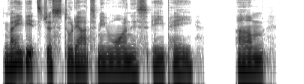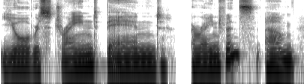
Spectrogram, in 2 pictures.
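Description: Gravelly man hosting a music chat. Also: fairly low pitch, fairly even intonation, takes it slowly, mellow. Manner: rambling, enthusiastic, many fillers. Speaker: podcast host. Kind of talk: casual music interview.

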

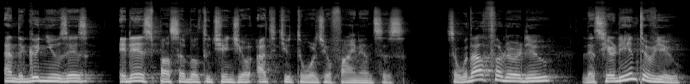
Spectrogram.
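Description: A man's voice: medium pitch, very animated, fairly quick. A man from Belgium, hosting a podcast interview, friendly, with many fillers and self-corrections. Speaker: podcast host.

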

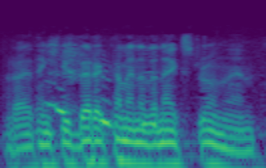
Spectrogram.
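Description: A low-pitched American lawman played by a man, calm and methodical, questions people in a measured, matter-of-fact way. It is western radio drama from the 1950s, muffled and noisy with age. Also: natural voice. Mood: probing, calm. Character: Texas Ranger, calm, methodical, probing male investigator. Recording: muffled old radio recording with noise.

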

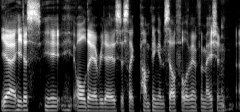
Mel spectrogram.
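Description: A man hosting a podcast chats in a laid-back way, full of likes and ums. His voice is low and smooth. It's recorded close and dry. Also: completely flat delivery, fairly quick, pushed and bright, dry recording. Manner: laid-back, chatty, uses filler words. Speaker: podcast host. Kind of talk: casual podcast chat.

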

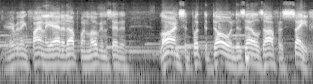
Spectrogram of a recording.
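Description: An American actor playing a quick-witted, wisecracking crime photographer in a 1950s radio drama, with a brisk, slangy delivery. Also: male voice, mid-range voice, music in the background, natural voice, rough recording. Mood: explaining calmly. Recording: old 1950 radio broadcast recording.

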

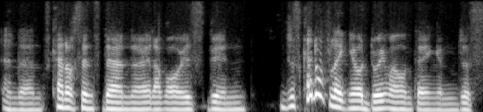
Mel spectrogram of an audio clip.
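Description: A man's voice: medium pitch, brisk, no echo. Young man from Singapore on a tinny line. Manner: casual, many fillers like "like" and "you know", easy laughs. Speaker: guest, digital freelancer. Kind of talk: casual interview chat. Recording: tinny phone-like remote line, dry.

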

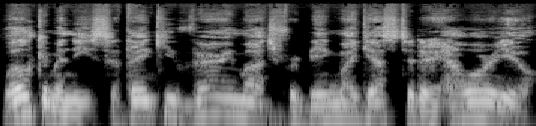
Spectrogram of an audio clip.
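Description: Husky man hosting an interview. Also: a little high, lively intonation, a little fast, no room sound. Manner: courteous, stumbles and repeats words. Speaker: host, interviewer.

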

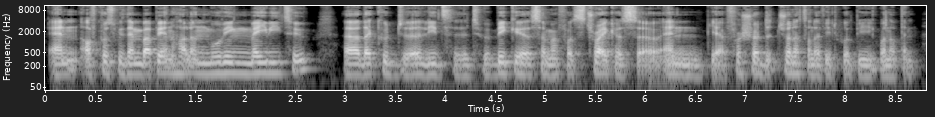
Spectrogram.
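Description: A man with a clear French accent talks football as a podcast guest, his voice gravelly with a touch of fry. He speaks hesitantly, filling gaps with "uh" and restarting phrases, as a non-native speaker does. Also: mid-range voice, flat delivery, normal speed, few pauses, a little mellow. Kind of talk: casual podcast chat.

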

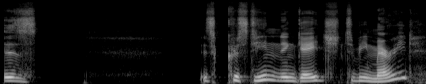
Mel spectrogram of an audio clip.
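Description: A man's voice: on the high side, huge pitch swings, measured pace, voice pushed up. A man playing a flustered young nobleman. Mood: choked. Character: troubled young nobleman, confused and earnest.

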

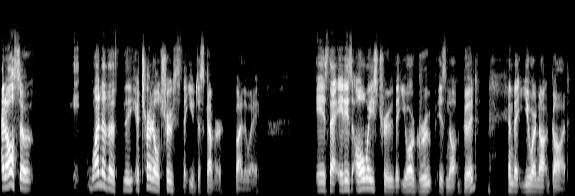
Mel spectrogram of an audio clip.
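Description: A man's voice: medium pitch, big pitch swings, unhurried, a bit bright, dry recording, lo-fi sound. A man talking through religious ideas in a casual, conversational but emphatic teaching manner.

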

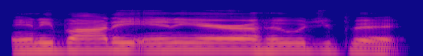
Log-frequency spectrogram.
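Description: High, bright-voiced male radio interviewer. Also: level tone, fast talker, clear, resonant tone. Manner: informal, jokey. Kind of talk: casual interview chat.

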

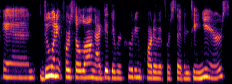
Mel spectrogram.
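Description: A woman's voice: a little high, fairly even intonation, normal speed, no room sound. Earnest woman from Puerto Rico. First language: Spanish. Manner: earnest, conversational with occasional fillers. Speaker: foundation president and executive director. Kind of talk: interview, personal recollection.

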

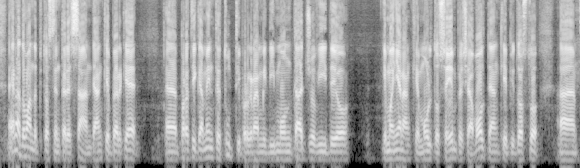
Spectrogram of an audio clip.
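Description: A man's voice: low-pitched, a bit bright. A man hosting a podcast, giving informal technical explanations in a hesitant, self-correcting, colloquial way. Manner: colloquial, self-deprecating, mildly profane. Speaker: podcast host.

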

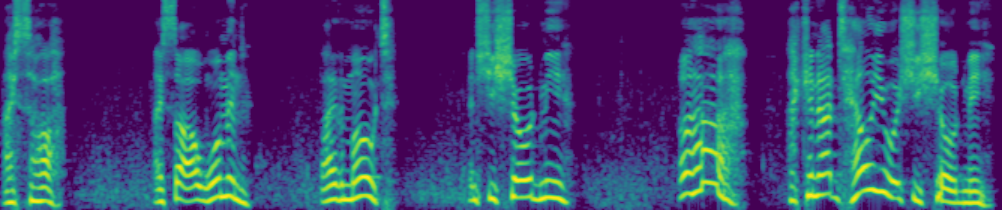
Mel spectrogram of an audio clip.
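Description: A man performs a frightened fugitive from a ghost story. His voice jumps high as he pants, gasps and stammers in terror, short of breath. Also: expressive, measured pace, pauses often. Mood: terrified, gasping. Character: terrified man fleeing a ghost, panting and stammering.

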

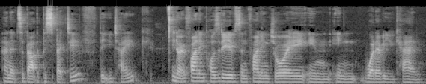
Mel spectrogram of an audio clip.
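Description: An Australian woman in her thirties, an interview guest telling family stories in a thoughtful way, pausing with ums and restarting her sentences. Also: low-pitched, fairly even intonation. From Western Sydney, Australia. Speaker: interview guest, director and actor. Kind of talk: reflective conversational storytelling.

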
